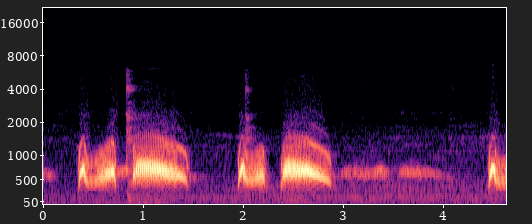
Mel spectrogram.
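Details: Cooing from a decoy spotted dove, meant to trigger fighting and to call a mate: two phrases of a quick doubled note and a sustained soft coo, followed by two quiet level hums, with a third phrase starting at the end.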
